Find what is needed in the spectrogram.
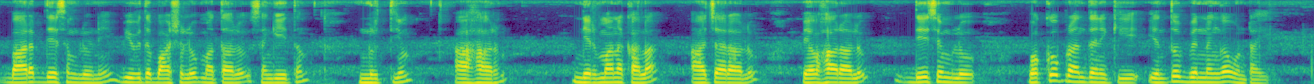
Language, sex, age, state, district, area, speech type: Telugu, male, 18-30, Andhra Pradesh, Krishna, rural, spontaneous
